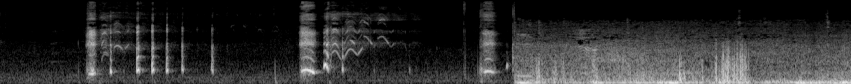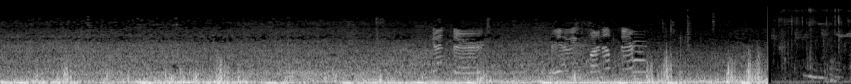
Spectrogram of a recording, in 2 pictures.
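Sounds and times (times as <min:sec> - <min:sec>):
laugh-like bursts: 0:00.9 - 0:02.3, 0:03.0 - 0:04.2, 0:04.8 - 0:05.2
wavering cries: 0:00.9 - 0:02.3, 0:03.0 - 0:04.2, 0:04.8 - 0:05.2
low rumble: 0:05.2 - 0:16.2
wind buffeting microphone: 0:05.2 - 0:16.2.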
